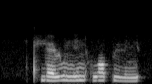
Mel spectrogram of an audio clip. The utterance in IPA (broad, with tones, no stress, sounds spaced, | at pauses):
t̪ʰ j ɛ˨˦ ɻ u˥˨ n̪ i˥˨ n k w ɔ˦ p y˨˦ n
